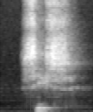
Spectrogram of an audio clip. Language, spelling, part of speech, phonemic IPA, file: Dutch, si's, noun, /sis/, Nl-si's.ogg
- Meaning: plural of si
